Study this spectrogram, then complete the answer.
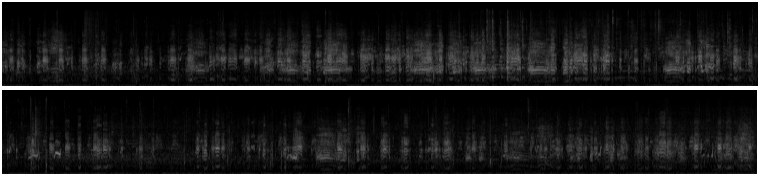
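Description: Geese honk.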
